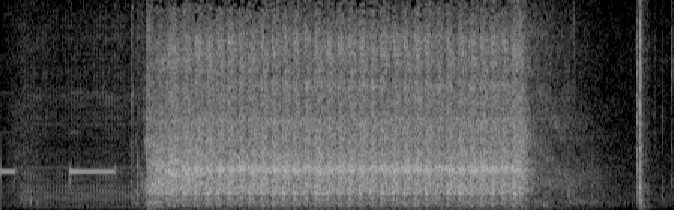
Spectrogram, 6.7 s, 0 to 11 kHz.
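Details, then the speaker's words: 2006 Honda Accord V6, 205k miles, misfiring at idle with persistent P0300 despite new plugs and coils, cranking at full throttle with pressure transducer: pulses about three a second, uneven with one lighter beat, one cylinder low on compression. "all right so now you could you could hear um clearly hear that one of the cylinders was a little low"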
